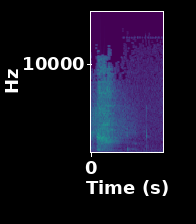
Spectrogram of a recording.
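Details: Sick child whose cough has not cleared with natural remedies: a single short, explosive cough, followed by quiet breathing noise in a small room.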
